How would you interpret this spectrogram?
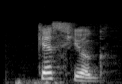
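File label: "кесӧг", Komi, female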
